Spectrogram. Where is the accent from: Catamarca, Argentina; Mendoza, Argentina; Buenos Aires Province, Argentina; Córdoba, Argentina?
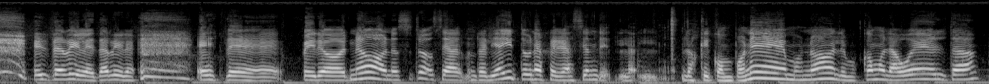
Buenos Aires Province, Argentina; Azul; yo soy de Azul, ¿no? Provincia de Buenos Aires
